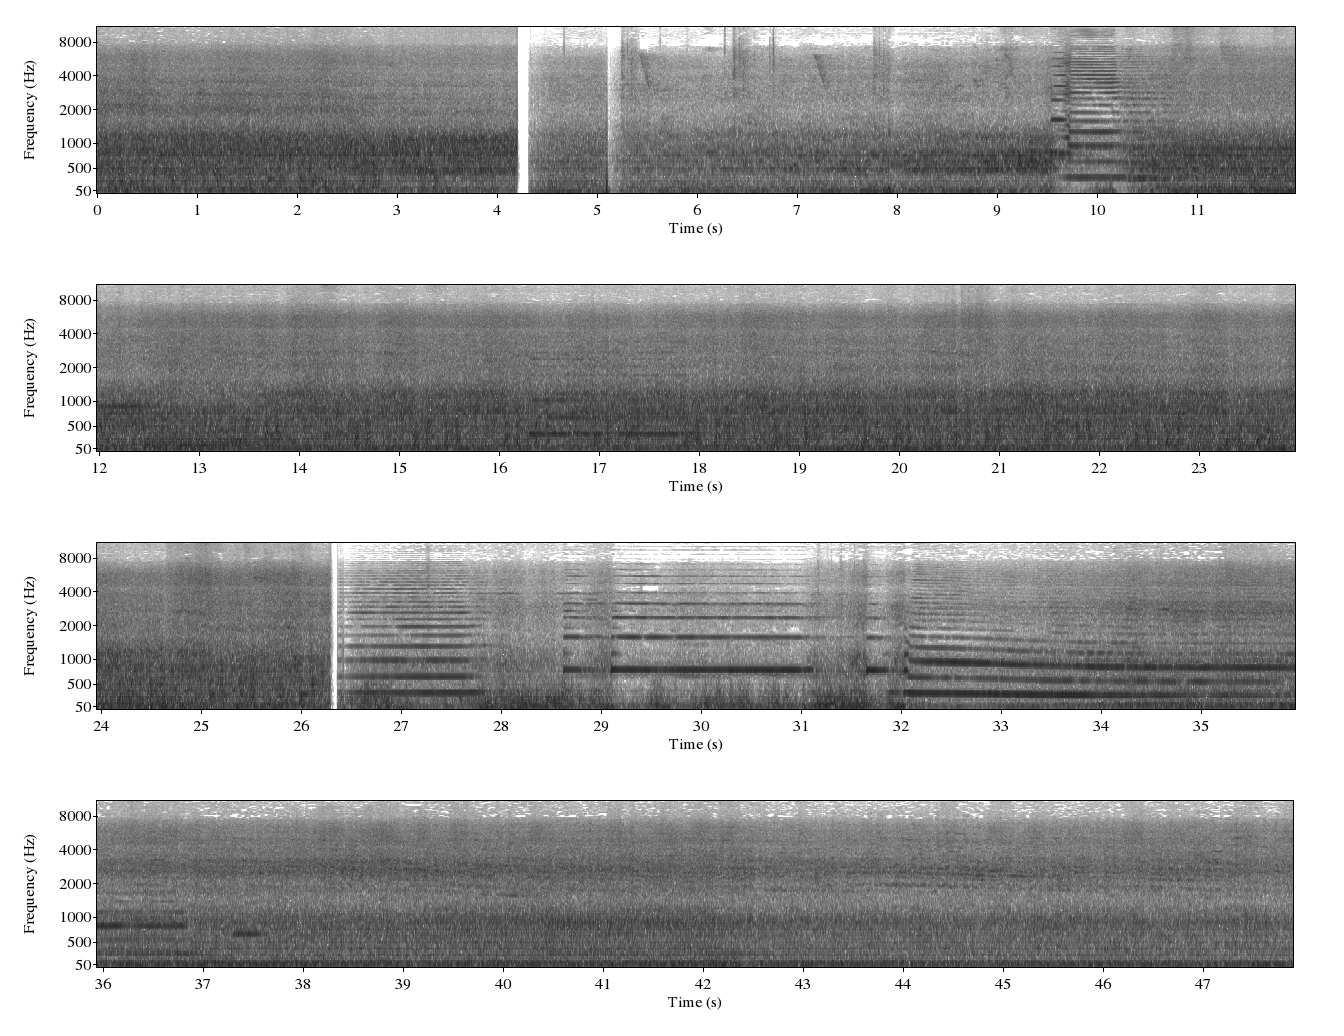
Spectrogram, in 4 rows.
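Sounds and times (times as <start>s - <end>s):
train coaches rushing and clattering: 0.0s - 47.9s
multi-tone locomotive horn: 9.5s - 11.0s, 16.3s - 18.0s, 26.4s - 37.7s
train horn blast: 9.5s - 11.0s, 16.3s - 18.0s, 26.4s - 28.0s, 28.6s - 37.7s.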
